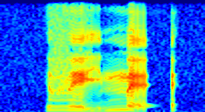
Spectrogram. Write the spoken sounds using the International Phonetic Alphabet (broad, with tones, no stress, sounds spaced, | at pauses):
v ḛ˧˨ j m ɛ̰˧˨ ʔ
